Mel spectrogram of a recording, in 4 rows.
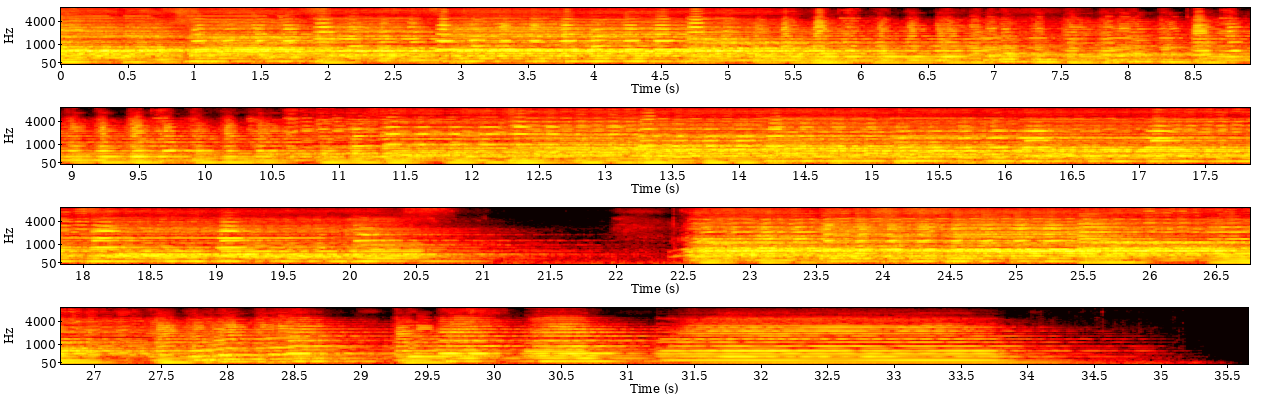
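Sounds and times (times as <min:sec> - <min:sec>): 
box organ playing: 0:00.0 - 0:21.5, 0:22.5 - 0:34.8
choir singing: 0:00.0 - 0:34.9.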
